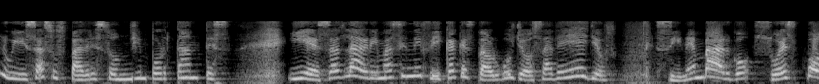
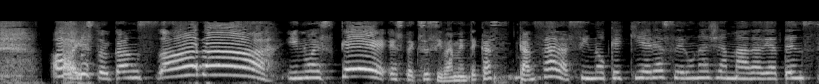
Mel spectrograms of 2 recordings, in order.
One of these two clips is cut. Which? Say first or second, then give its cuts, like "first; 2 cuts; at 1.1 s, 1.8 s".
first; 1 cut; at 1.3 s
